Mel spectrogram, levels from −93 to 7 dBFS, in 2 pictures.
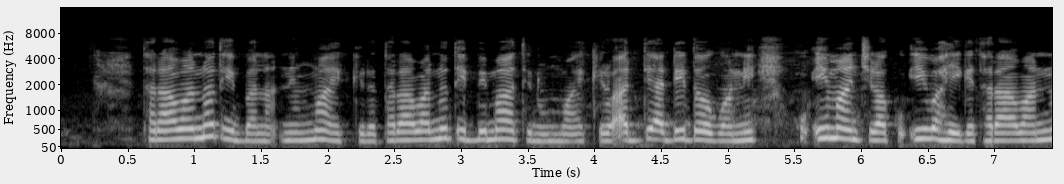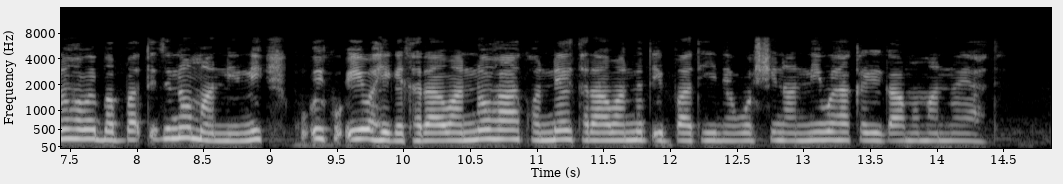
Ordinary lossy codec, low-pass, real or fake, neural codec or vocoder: Opus, 64 kbps; 7.2 kHz; fake; codec, 16 kHz, 16 kbps, FreqCodec, larger model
